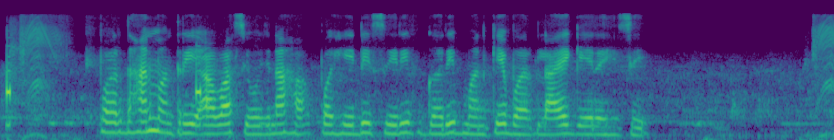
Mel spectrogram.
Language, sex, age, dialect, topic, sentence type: Chhattisgarhi, female, 25-30, Eastern, banking, statement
